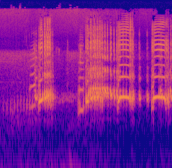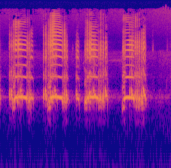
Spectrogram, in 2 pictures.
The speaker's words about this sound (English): I want to give a listen to a bird I think I've seen. Correct me if I'm jumping the gun here. Here's a listen to the sandhill crane.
